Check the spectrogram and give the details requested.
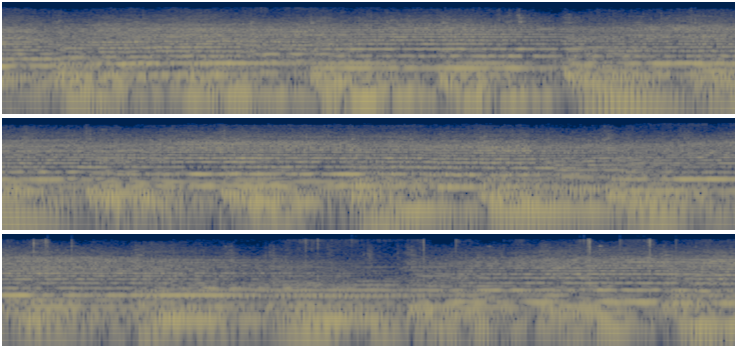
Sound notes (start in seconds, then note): none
